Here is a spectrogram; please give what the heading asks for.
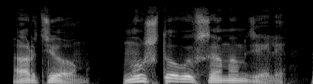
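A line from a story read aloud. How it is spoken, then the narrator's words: Gentle reproach. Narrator (Russian): мягко укорил Никулин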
